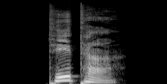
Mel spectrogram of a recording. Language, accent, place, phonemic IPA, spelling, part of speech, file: German, Germany, Berlin, /ˈteːta/, Theta, noun, De-Theta.ogg
- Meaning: theta (Greek letter)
